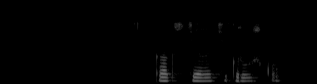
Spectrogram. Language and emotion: Russian, neutral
